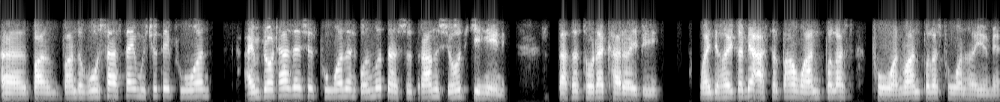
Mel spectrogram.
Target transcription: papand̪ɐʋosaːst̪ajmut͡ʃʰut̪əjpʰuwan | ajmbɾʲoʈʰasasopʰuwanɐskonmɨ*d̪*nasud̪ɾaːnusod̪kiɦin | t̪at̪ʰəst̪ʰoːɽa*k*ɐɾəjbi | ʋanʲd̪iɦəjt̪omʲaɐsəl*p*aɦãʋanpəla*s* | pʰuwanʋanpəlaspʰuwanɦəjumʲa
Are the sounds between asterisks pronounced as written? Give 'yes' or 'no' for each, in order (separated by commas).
no, no, yes, yes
